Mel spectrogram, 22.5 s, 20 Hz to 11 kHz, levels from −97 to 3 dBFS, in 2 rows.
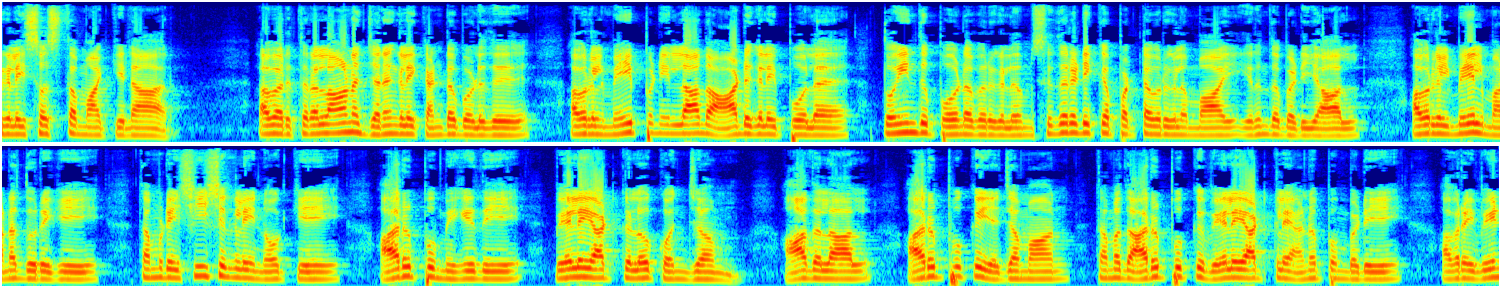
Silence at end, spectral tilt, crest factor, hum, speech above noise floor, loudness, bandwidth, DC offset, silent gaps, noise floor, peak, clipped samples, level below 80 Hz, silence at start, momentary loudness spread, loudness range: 0 s; -5 dB/octave; 16 dB; none; 41 dB; -15 LUFS; 11 kHz; under 0.1%; none; -57 dBFS; 0 dBFS; under 0.1%; -44 dBFS; 0 s; 8 LU; 2 LU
